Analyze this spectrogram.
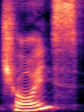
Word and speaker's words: choice: Lembrando que a gente não fala esse E que está aqui no final para pronunciar em nenhum dos dois casos. Então, a gente vai falar choose, choose, choice, choice. Então, não fala choose e não fala choice, tá?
